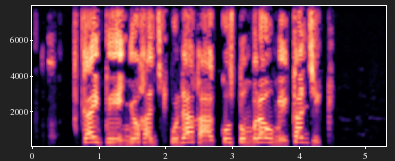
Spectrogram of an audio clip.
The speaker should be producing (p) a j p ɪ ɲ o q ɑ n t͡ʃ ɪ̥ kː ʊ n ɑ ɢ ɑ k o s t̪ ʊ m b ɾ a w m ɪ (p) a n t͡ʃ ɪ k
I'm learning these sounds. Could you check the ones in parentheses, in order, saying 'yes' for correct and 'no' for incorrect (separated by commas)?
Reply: no, no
